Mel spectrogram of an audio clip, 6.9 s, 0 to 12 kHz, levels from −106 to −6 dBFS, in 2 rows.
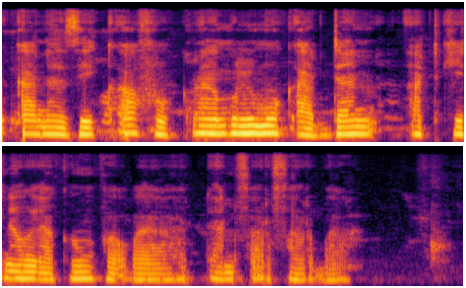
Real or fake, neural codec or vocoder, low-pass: fake; vocoder, 22.05 kHz, 80 mel bands, WaveNeXt; 9.9 kHz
